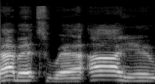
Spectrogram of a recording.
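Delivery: calling out slowly and loudly. Retelling a hunter calling for the rabbits: Elmer Fudd voice. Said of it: "One of them sounding like, you know, Elmer Fudd".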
